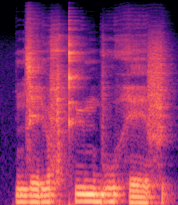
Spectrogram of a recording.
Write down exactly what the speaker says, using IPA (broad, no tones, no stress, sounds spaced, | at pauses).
n z e ɾ y ħ kʰ y m b u h e f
